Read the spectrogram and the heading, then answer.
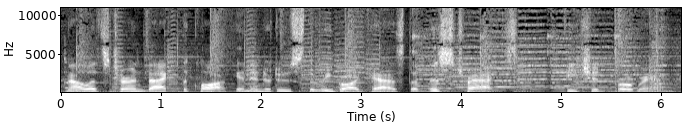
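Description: A man's voice: on the high side, unhurried. A man hosting a radio program, reading a scripted introduction. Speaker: program host. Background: music.

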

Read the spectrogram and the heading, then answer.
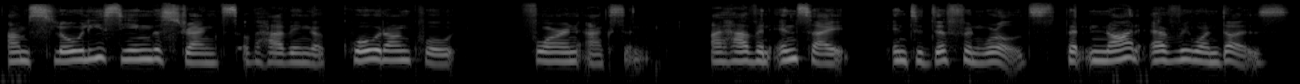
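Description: A woman in her thirties from Egypt, with an accent blending British and American English with Egyptian and Italian touches, reading a measured, reflective first-person radio essay. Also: medium pitch, warm tone, dry recording, clean studio sound. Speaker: audio journalist.

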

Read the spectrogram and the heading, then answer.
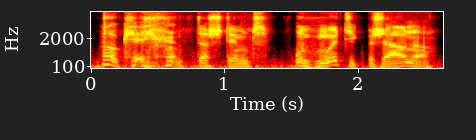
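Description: A man's voice: medium pitch, lively intonation, normal speed, a bit bright, a little hiss or hum, natural voice. A man with a Swiss German accent playing a kindly, flustered old Santa Claus in an amateur radio play. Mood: doubtful, touched.

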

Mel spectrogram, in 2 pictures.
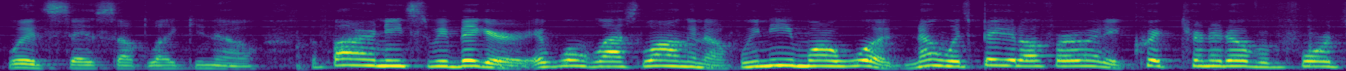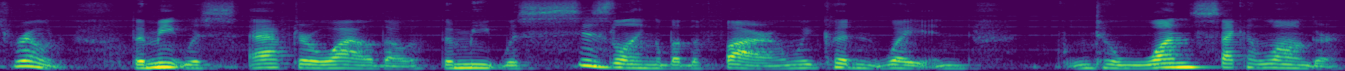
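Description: A teenage girl plays a grown immigrant looking back on a village childhood, speaking low for her age with a husky, breathy edge. The telling is earnest and steady, read from a script. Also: fairly quick, low-quality recording. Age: young teen. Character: grown immigrant recalling a South Sudan childhood. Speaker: student playing the interviewee. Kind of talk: school project role-play interview.

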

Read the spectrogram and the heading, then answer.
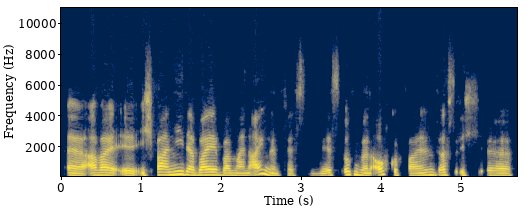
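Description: A woman in her forties from Germany telling her life story as a guest, earnest and halting, often searching for words. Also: low voice, no echo. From Germany (Cologne). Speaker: entrepreneur, guest. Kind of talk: personal life story in a group talk. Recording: dull, dry close recording.

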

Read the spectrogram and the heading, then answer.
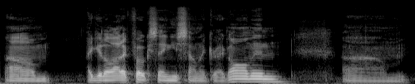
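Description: A man's voice: low voice, expressive, measured pace, darkish tone, clear, resonant tone. A man hosting a podcast, talking casually and rambling with many fillers. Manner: rambling, heavy on fillers like "you know". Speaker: podcast host.

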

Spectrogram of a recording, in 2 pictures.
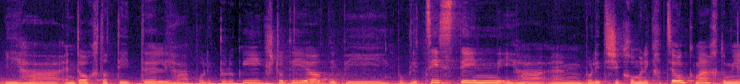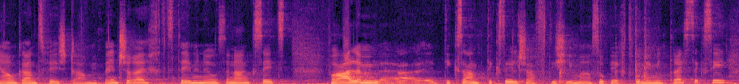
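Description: A middle-aged woman introduces herself in a plain, matter-of-fact way. Her voice is mellow and dark, and faint background noise sits under it. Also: lowish voice, brisk, vocal fry, hardly any pauses. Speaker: guest, cantonal politician. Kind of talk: casual panel introduction.

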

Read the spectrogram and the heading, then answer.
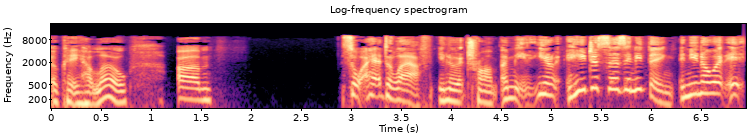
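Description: Woman talk radio host, opinionated, emphatic, slightly hoarse, dry close studio sound. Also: medium pitch, fairly bright tone, no echo. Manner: opinionated, emphatic, sarcastic asides. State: losing her voice, has a cough drop in. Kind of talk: political talk radio monologue.

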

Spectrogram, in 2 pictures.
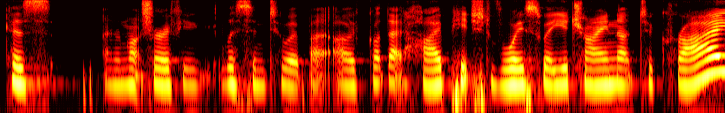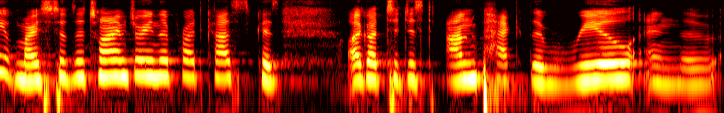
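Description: A woman with a fairly high, smooth, clear voice preaches a sermon. She speaks candidly and warmly, weaving a personal story into her message from the front of a church.

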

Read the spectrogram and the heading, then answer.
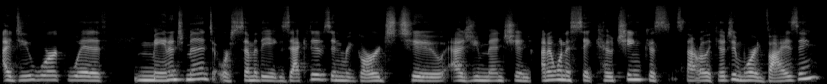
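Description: A woman's voice: lowish voice, fairly even intonation, brisk, few pauses, no room sound, studio quality. A woman of about fifty giving candid, motivational answers as a guest in a conversational interview. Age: 49, turning fifty next month. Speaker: podcast guest, business consultant and strategic planner.

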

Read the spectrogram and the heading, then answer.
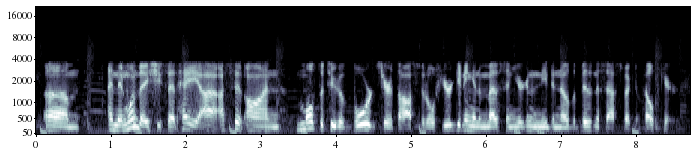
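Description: A young man from Texas speaks with a Texan accent, his voice bright and forceful. He talks as an interview guest, halting often with restarts and ums, and faint music plays behind him. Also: mid-range voice, rough recording. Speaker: guest, rural health clinic director. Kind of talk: casual interview, telling his life story.

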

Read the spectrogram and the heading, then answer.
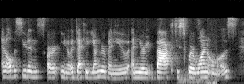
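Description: A woman in her thirties, born in Poland, telling her career story in an interview in a chatty, lively way with casual swearing and frequent laughs. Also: medium pitch, moderate pace, dull audio. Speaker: guest animator.

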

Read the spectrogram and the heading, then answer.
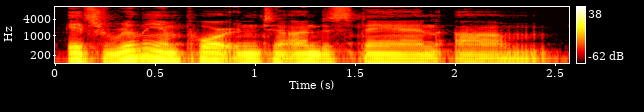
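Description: A man's voice: on the low side, moderate pace, mellow. A man speaking as a panel guest, explaining in business jargon in a conversational discussion. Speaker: panel guest advising on nonprofit management.

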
